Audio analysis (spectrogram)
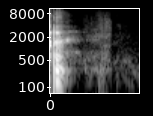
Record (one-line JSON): {"cough_length": "1.2 s", "cough_amplitude": 6250, "cough_signal_mean_std_ratio": 0.29, "survey_phase": "beta (2021-08-13 to 2022-03-07)", "age": "45-64", "gender": "Male", "wearing_mask": "No", "symptom_none": true, "smoker_status": "Ex-smoker", "respiratory_condition_asthma": false, "respiratory_condition_other": true, "recruitment_source": "REACT", "submission_delay": "0 days", "covid_test_result": "Negative", "covid_test_method": "RT-qPCR"}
